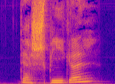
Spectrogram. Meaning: mirror (smooth surface, usually made of glass with reflective material painted on the underside, that reflects light)
- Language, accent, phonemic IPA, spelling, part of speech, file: German, Austria, /ˈʃpiːɡl̩/, Spiegel, noun, De-at-Spiegel.ogg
